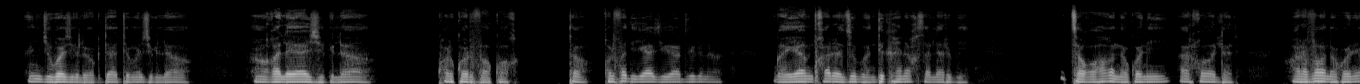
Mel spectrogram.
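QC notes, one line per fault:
No technical faults can be heard in the speech signal at any point in the clip.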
